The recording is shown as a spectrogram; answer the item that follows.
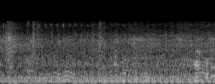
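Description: An engine running steadily at a constant pitch, with faint voices in the background.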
